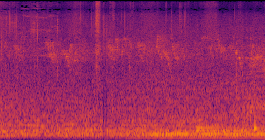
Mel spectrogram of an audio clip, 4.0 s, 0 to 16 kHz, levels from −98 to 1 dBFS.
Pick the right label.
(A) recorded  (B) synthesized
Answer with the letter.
A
